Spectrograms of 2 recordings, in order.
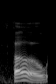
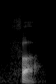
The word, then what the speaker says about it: pho: We use the short "uh" sound like cup and up, not the long "o" like no and go. It's not pho, it's "fuh". It looks like pho, but it's not. It's pronounced "fuh".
